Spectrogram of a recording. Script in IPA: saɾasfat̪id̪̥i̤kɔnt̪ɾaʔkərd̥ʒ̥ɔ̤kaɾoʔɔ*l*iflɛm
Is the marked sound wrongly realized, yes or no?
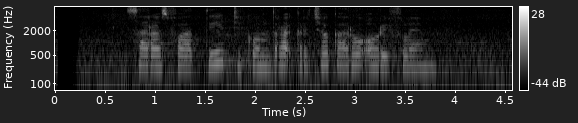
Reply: yes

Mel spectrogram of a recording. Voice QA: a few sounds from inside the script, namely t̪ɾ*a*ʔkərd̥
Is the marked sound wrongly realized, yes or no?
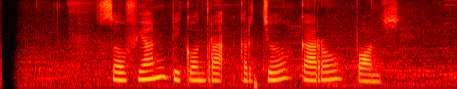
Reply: no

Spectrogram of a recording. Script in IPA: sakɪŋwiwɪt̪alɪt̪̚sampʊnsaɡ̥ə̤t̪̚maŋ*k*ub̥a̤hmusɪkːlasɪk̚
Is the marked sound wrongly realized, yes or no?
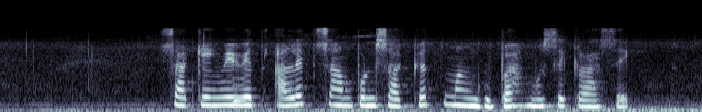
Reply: yes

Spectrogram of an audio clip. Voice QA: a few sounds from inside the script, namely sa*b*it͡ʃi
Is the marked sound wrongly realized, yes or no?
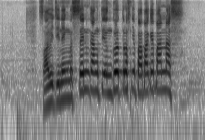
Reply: yes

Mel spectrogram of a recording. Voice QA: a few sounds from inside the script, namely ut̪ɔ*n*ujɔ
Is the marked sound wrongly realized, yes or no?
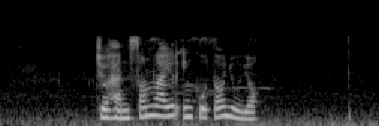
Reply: yes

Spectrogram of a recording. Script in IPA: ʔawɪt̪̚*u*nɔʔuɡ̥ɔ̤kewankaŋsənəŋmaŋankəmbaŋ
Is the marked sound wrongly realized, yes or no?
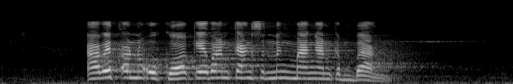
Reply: yes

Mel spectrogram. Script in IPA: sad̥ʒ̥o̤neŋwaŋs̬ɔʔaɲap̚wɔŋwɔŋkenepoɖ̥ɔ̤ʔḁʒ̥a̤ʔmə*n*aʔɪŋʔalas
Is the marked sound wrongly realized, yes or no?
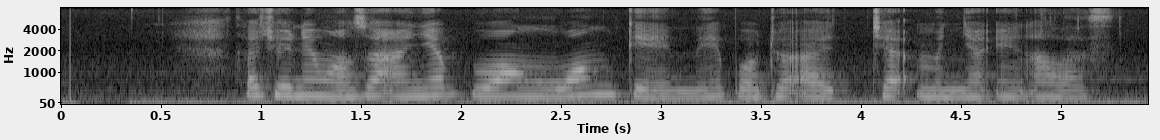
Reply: yes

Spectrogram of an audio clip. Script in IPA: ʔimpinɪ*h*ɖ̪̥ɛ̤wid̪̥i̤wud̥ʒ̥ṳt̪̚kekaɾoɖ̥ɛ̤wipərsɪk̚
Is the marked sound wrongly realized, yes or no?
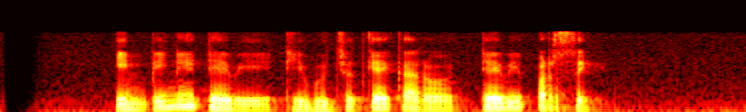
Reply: no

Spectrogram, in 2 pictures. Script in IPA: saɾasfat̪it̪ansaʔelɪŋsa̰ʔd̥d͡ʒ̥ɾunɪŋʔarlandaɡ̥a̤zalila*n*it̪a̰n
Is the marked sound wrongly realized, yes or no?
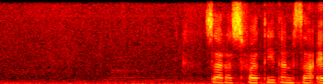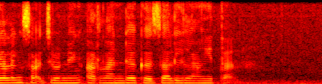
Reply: yes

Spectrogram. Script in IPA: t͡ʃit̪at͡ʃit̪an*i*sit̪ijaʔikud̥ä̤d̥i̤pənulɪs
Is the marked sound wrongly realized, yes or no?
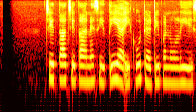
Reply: yes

